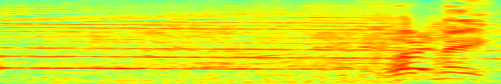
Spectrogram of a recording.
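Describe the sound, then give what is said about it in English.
A truck passes by with a loud, steady droning whine, its tones bending and wavering near the end as it goes by. Nobody speaks. “We're going to take one quick break here and let that truck go by.”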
